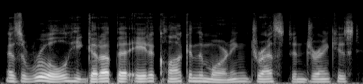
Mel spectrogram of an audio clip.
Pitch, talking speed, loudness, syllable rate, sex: 130 Hz, 280 wpm, -16 LUFS, 5.7 syllables/s, male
